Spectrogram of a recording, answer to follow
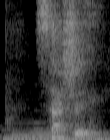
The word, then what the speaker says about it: sachet: I've heard that word pronounced as sachet. No, it's not sachet. It's sachet. Sachet.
